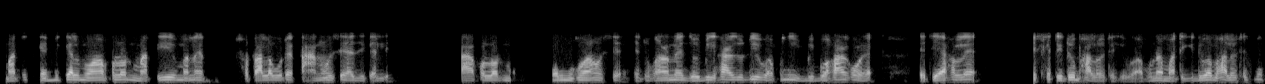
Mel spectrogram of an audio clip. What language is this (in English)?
Assamese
